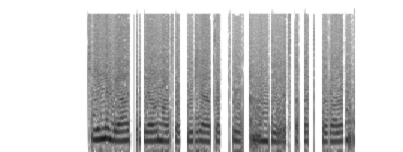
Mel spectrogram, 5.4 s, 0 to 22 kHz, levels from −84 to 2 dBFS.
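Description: From start to finish, the speech carries heavy grainy distortion. It is the sound of low bit depth without dither. The error sits only about 10 dB below the speech, so the grit is nearly as loud as the voice itself. It rises and falls with the speech instead of forming a steady hiss. Quiet stretches break into sputter or drop out. The coarse steps fit rounding to about 3 bits, likely with no dither added beforehand.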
